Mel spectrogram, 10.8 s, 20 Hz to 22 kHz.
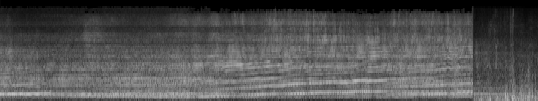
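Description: Several 600cc race motorcycles running together through a corner, their engine notes overlapping. The notes sink a little, then rise from about four seconds in as the bikes accelerate out. The sound changes suddenly to a rougher, noisier one just before the end.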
